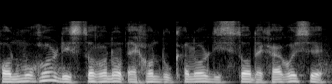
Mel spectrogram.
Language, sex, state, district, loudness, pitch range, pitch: Assamese, male, Assam, Sonitpur, -16 LUFS, 115-135 Hz, 125 Hz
